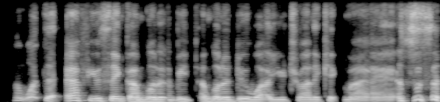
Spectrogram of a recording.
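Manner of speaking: ordinary talk, nothing marked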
